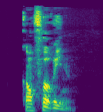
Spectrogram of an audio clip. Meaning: camphorin
- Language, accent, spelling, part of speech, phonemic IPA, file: French, France, camphorine, noun, /kɑ̃.fɔ.ʁin/, LL-Q150 (fra)-camphorine.wav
